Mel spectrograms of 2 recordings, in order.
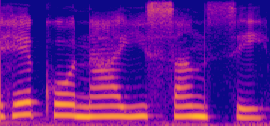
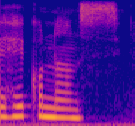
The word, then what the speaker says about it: reconnaissance: Se escreve reconnaissance, mas eu acredito que se lê reconnaissance.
